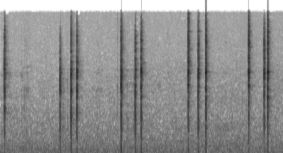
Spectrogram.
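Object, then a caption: Small metal tin. Fingernails tap on a small, hollow, rectangular printed metal marbles tin, striking its lid and edges. About a dozen sharp, bright clicks ring out in scattered pairs and triplets, each dying away almost instantly, with almost no low end and quiet pauses between them.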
